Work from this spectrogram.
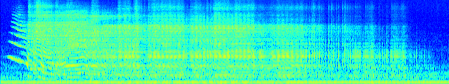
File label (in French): grincement porte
